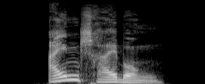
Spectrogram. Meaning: 1. enrollment (Am.) / enrolment (Br.) 2. matriculation
- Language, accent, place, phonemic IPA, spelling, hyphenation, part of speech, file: German, Germany, Berlin, /ˈaɪ̯nˌʃʁaɪ̯bʊŋ/, Einschreibung, Ein‧schrei‧bung, noun, De-Einschreibung.ogg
